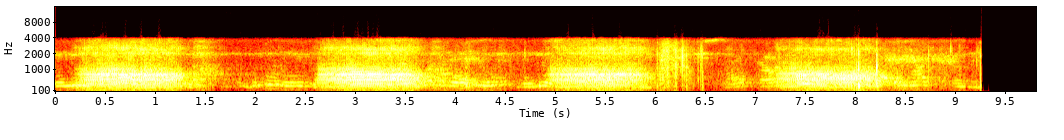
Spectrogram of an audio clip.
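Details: Staged, acted snoring from a 2011 short film: four loud, rough inspiratory snores about one every two to three seconds, with quieter breathing between.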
